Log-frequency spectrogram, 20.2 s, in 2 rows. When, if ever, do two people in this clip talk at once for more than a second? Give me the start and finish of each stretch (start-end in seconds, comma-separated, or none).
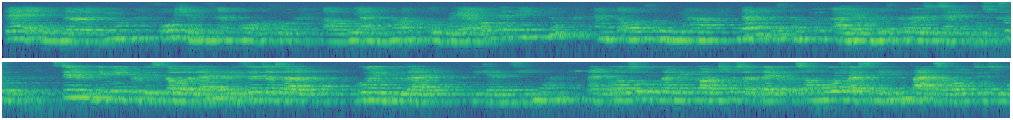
8.3-9.7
